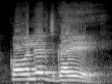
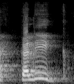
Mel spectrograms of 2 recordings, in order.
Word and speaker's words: colleague: चलिए, कलीग, देखिए बहुत सुंदर वर्ड है, इसको बहुत लोग क्या उच्चारण पढ़ते हैं पता है, कॉलेज गए, ठीक है, कॉलेज गए ऐसे पढ़ता है, COLLEAGUE, लेकिन इसको पढ़ते क्या, कलीग, आपके साथ काम करने वाला।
